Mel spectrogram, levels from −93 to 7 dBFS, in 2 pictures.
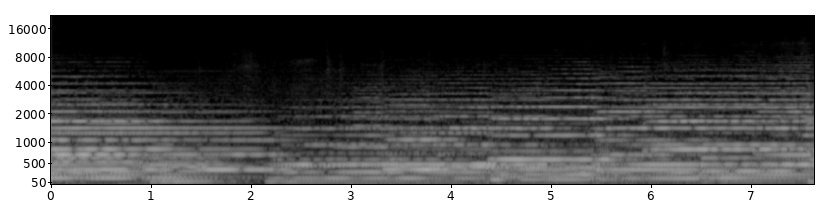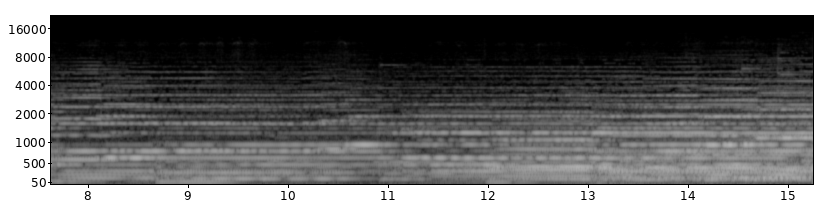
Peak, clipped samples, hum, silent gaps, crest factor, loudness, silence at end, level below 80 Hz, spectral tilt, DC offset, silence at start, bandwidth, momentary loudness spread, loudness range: -12 dBFS; under 0.1%; none; none; 18 dB; -31 LUFS; 0 s; -50 dBFS; -7 dB/octave; under 0.1%; 0 s; 11.5 kHz; 11 LU; 8 LU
